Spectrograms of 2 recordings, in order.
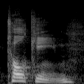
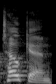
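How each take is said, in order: First: It sounds like 'toll' followed by 'keen'. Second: It sounds like the word 'token'. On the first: "the toll that this is taking on my soul has made me very keen to say" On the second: "I've been saying token for so long"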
